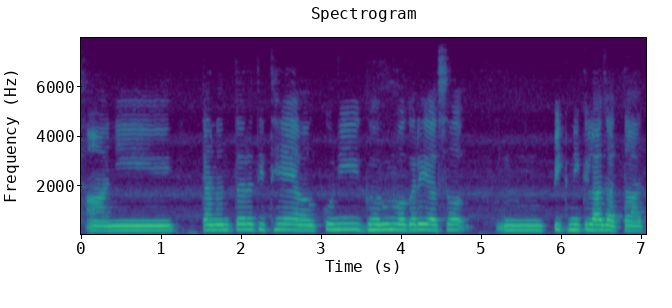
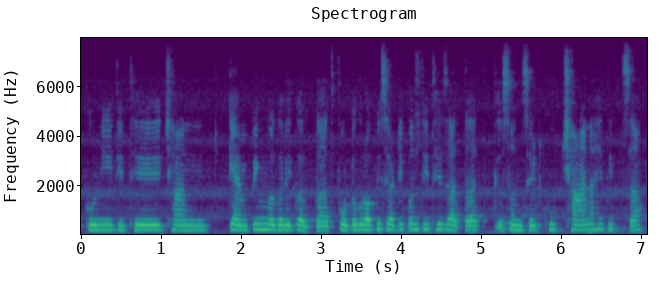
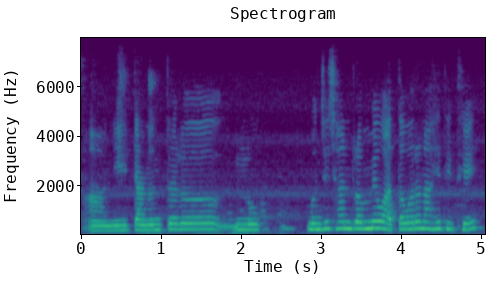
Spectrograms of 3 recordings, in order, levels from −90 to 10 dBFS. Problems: constant background noise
